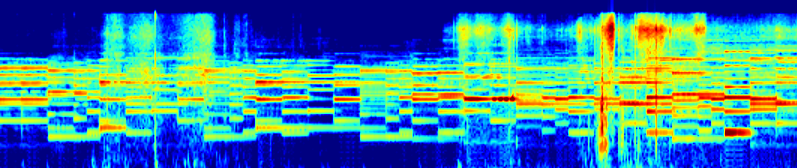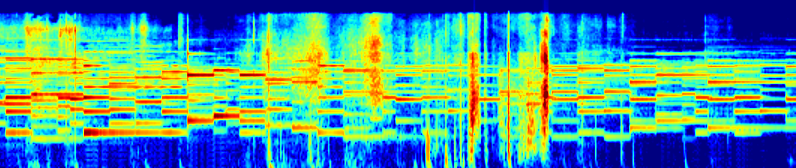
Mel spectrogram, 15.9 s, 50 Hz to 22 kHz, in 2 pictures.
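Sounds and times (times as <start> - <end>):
ice cream truck jingle: 0.0 - 15.9.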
